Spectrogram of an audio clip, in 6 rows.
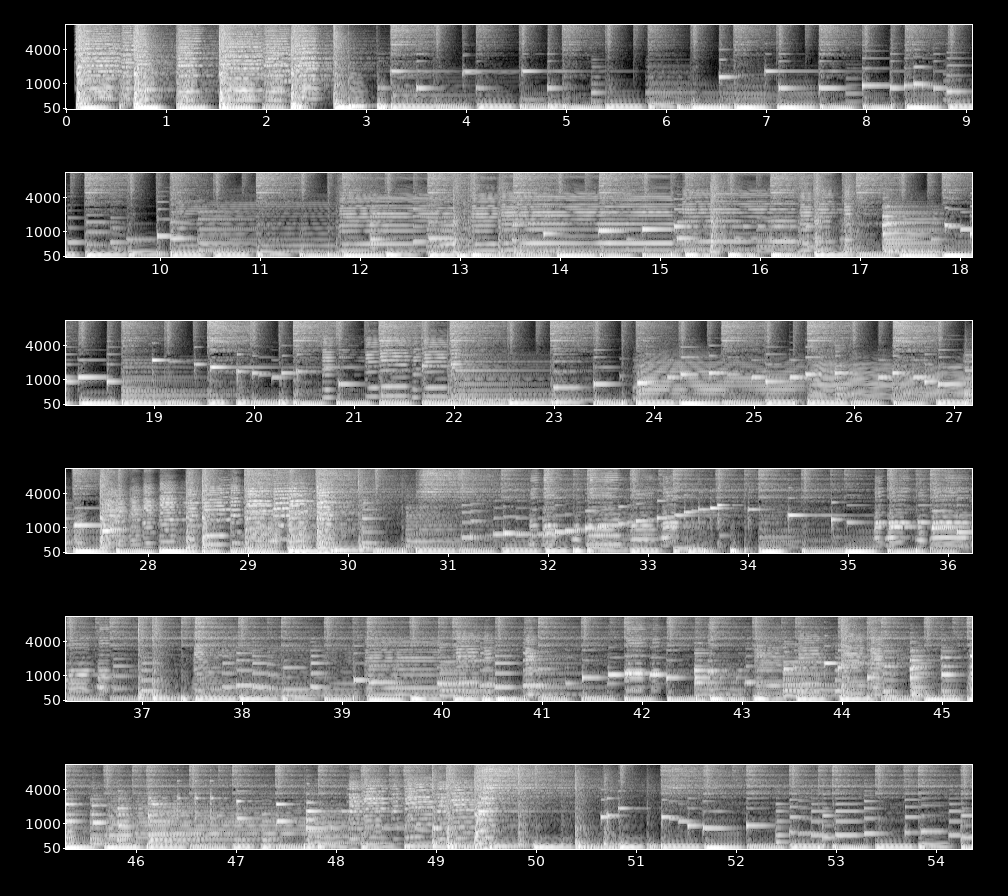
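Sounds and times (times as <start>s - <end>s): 
big band swing music: 0.0s - 54.3s.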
